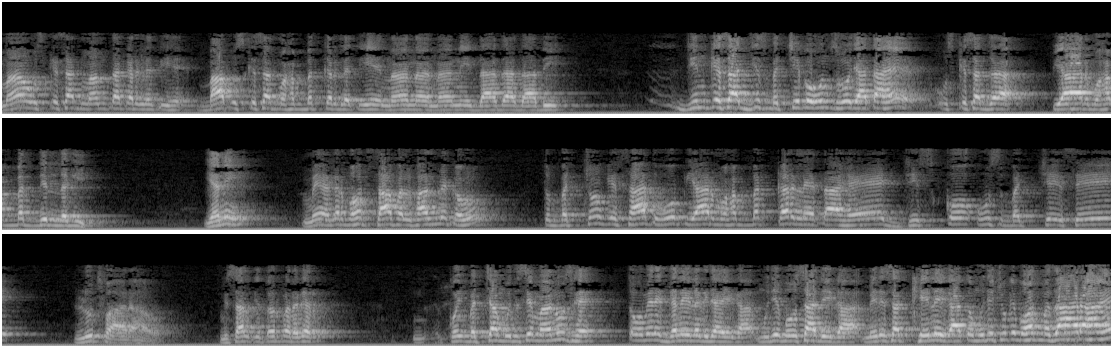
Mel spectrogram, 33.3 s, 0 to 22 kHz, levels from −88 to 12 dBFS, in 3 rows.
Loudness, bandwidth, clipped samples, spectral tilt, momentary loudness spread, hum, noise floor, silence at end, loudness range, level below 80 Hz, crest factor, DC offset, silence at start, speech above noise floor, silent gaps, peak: -17 LUFS; 7.2 kHz; under 0.1%; -2.5 dB/octave; 15 LU; none; -45 dBFS; 0 s; 8 LU; -44 dBFS; 16 dB; 4%; 0 s; 28 dB; none; -2 dBFS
